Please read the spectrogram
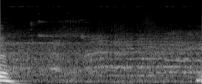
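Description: Futsal ball knocking on a wooden court floor, faint against the background noise of a sports hall.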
